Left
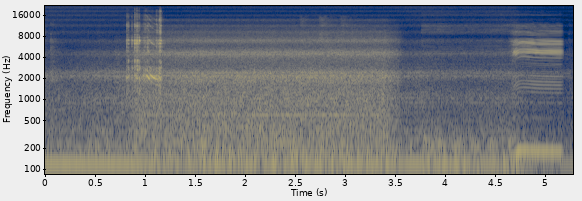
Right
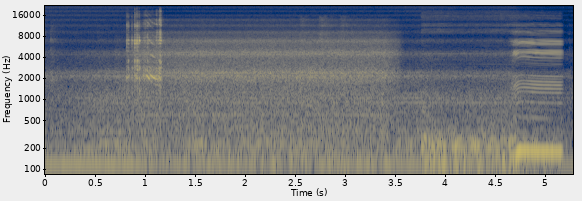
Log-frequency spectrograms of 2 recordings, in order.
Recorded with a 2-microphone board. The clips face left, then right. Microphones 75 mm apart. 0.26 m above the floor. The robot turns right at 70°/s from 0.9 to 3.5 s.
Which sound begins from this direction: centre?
A camera shutter, at 0.8 s.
